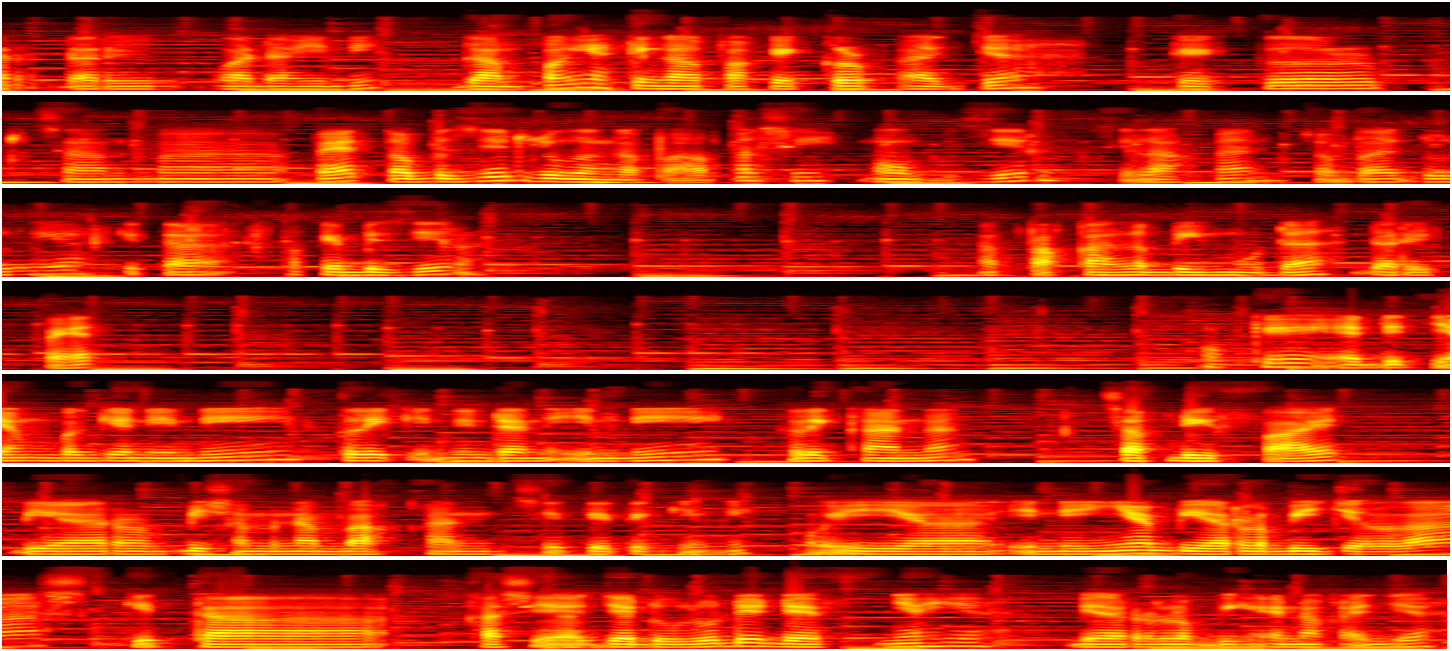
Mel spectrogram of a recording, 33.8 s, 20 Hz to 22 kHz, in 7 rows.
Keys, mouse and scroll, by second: 2.8 shift+a, 10.4 alt+middle click, 11.1 alt+shift+middle click, 11.5 click, 12.1 click, 12.2 s, 12.7-14.0 drag, 15.2 g, 15.5 click, 15.7 middle click, 15.9 click, 16.4 alt+middle click, 16.6 click, 16.9 click, 17.2 click, 17.3 click, 17.6 alt+middle click, 17.7 click, 17.8 ctrl+z, 18.2 Tab, 18.3 click, 18.4 alt+middle click, 19.2 click, 21.8 shift+click, 23.0-24.2 right drag, 24.7-26.1 drag, 28.2 Tab, 30.4 click, 33.6-33.7 drag.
